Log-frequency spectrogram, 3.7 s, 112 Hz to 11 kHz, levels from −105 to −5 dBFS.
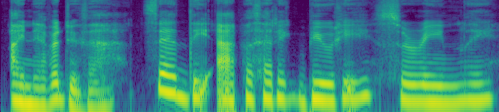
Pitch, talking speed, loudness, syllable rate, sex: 180 Hz, 145 wpm, -19 LUFS, 5.1 syllables/s, female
